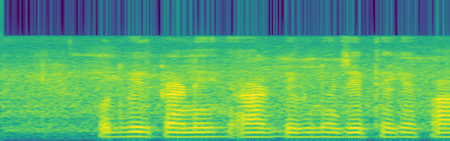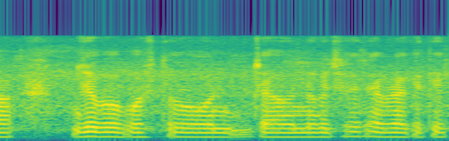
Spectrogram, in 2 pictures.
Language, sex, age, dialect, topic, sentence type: Bengali, male, 18-24, Western, agriculture, statement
